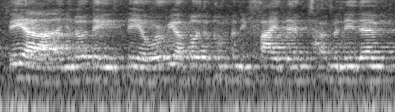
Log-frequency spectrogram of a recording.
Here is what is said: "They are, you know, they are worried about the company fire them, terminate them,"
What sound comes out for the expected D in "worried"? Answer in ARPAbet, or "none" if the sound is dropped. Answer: none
